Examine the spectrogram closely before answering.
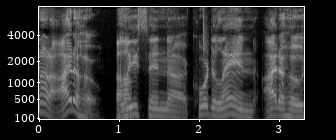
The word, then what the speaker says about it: Coeur d'Alene: Maybe, but it's Coeur d'Alene.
